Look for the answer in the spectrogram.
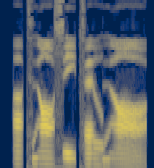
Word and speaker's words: относительно: The stress in относительно. Относительно falls on the third syllable.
